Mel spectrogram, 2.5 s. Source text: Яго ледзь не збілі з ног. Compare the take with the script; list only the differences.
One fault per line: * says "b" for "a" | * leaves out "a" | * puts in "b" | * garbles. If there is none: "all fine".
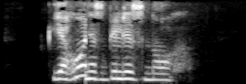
* leaves out "ледзь"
